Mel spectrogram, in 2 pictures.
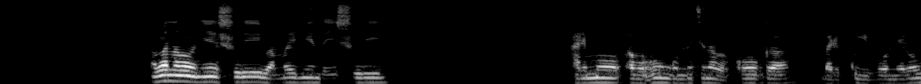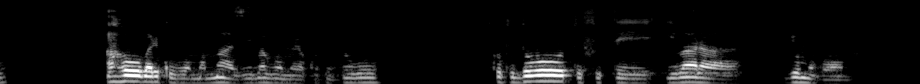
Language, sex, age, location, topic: Kinyarwanda, male, 36-49, Kigali, health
